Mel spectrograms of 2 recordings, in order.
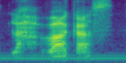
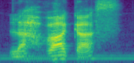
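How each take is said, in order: No difference in how they are said.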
